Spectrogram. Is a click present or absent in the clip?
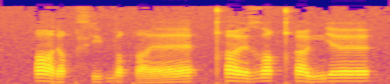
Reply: absent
